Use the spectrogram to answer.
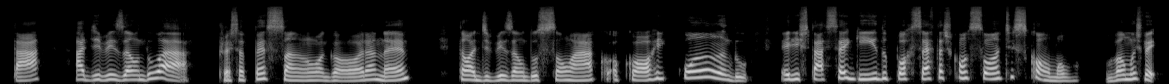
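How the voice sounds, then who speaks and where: Brazilian lady teacher, higher voice, stretches words out slow so kids can copy. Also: expressive, no echo, clean studio sound. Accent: Brazilian Portuguese. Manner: slow, drawn-out modelling of words for students to repeat. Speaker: English teacher. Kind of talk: classroom lesson for students.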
